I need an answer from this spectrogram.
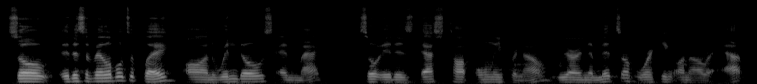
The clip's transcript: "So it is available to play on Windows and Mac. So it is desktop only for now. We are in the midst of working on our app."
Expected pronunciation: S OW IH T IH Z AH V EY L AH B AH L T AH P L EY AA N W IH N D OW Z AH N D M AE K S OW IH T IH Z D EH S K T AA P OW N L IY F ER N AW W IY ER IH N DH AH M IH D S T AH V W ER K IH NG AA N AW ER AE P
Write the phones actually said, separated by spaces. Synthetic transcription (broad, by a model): S OW IH T IH Z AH V EY L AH B L T AH P L EY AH N W IH N D OW Z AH N M AE K S OW IH T IH Z D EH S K T AA P OW N L IY F ER N AW W IY ER IH N DH AH M IH D S T AH V W ER K IH NG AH N AW ER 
